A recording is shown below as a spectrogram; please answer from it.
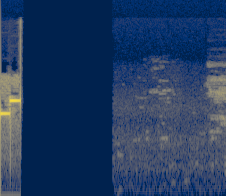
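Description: The last notes of a short electronic beeping tune, single high tones stepping up and down in pitch, cutting off suddenly just after the start; then near silence.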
